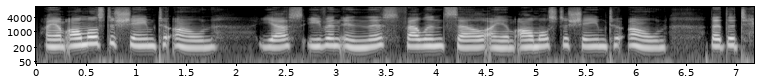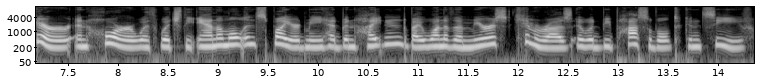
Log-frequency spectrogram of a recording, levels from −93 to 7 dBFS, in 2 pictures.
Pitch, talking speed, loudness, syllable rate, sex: 230 Hz, 175 wpm, -18 LUFS, 5.2 syllables/s, female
